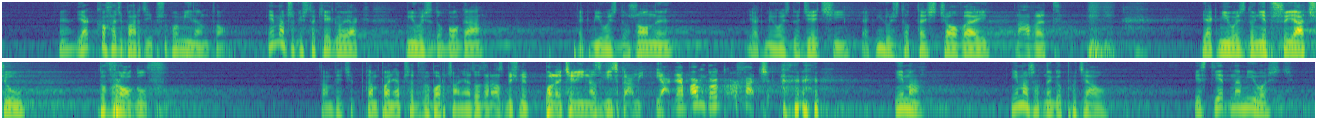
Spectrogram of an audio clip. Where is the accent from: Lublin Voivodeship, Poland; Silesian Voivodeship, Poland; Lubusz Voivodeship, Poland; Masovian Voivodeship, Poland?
Silesian Voivodeship, Poland; bo ja pochodzę ze Śląska, tam śluby mamy o 11 na przykład, nie?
